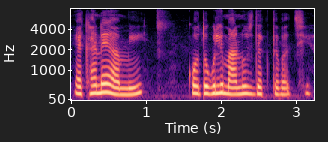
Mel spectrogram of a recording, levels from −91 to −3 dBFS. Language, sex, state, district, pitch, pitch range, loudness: Bengali, female, Tripura, Dhalai, 235 Hz, 220-250 Hz, -14 LUFS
